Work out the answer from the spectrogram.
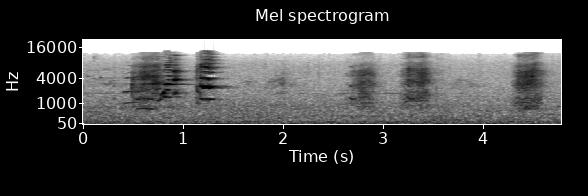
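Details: Harsh, rasping Wattlebird squawks aimed at driving a Kookaburra from a backyard close to their nest; two loud back-to-back calls, then three softer raspy bursts spaced about a second apart.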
